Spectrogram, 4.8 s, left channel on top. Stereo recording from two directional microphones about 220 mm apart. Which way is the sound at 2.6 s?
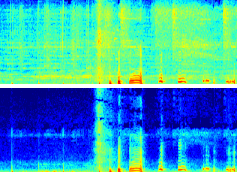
10° left (ahead or behind).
